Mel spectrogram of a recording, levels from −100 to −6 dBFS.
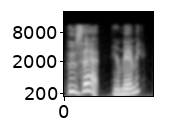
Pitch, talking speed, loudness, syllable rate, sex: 255 Hz, 135 wpm, -16 LUFS, 5.0 syllables/s, female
